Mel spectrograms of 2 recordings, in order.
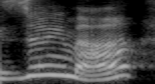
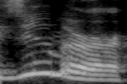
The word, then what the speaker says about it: Zoomer: o m e r the reason i have to spell it is because i say zuma um and you say zoomer so i need to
